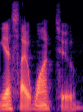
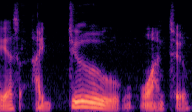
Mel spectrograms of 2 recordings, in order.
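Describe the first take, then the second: First: Said in the usual way. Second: Slow "Yes, I do want to" with "do" leaned on; slow down and stress "do". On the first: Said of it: "instead of saying". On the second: Shown as a demonstration. Teacher showing the stronger answer with "do". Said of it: "we say".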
